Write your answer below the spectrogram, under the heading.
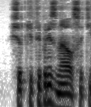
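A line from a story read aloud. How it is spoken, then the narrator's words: Quiet. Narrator (Russian): тихо сказал он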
